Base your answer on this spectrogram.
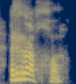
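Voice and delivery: rojo with a trilled initial r; strong trill. Shown as a demonstration. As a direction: open rojo with a strong rolled r. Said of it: "That one gets a strong trill".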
